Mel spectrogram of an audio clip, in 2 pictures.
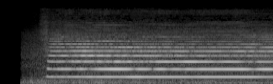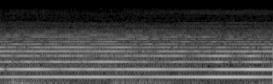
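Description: A single sustained musical tone, held at one steady pitch, starting about a second in.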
